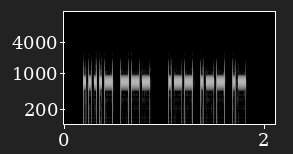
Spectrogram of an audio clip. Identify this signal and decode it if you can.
Morse code, heard as a keyed tone, about 46 wpm, 700 Hz. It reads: 4O WWA
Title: Winter Field Day Exchanges 45wpm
